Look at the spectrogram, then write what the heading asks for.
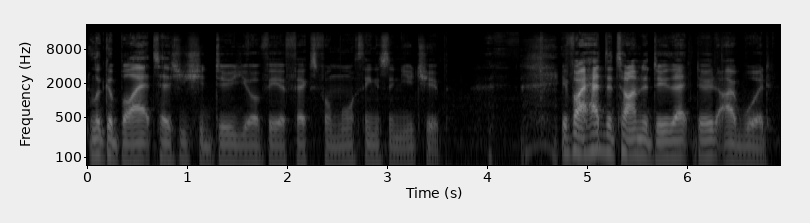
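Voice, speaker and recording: A man's voice: low voice, moderate pace, pushed and bright. An Australian man hosting a live stream, rambling casually as he reads out viewer comments and answers them with frequent laughs. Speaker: livestream host.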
